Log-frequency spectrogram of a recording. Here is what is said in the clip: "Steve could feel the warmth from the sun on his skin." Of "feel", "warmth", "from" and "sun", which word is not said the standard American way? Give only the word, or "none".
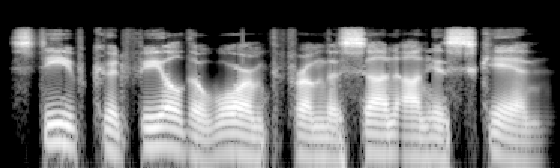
none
